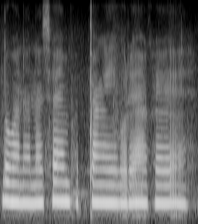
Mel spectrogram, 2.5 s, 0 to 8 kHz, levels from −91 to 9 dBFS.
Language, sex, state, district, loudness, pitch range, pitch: Chakma, female, Tripura, Unakoti, -14 LUFS, 195-205 Hz, 200 Hz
